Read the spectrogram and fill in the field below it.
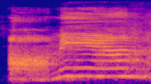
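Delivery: high, loud mock "aw, man"; imitated husband's dismay. Wife imitating husband spilling on his shirt, mock dismay. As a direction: whine it like someone who just spilled.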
